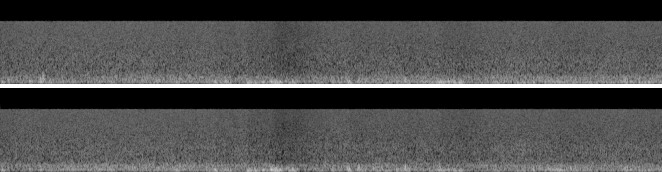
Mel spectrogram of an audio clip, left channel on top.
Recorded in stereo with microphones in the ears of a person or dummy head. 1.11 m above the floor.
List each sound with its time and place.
Only background noise.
